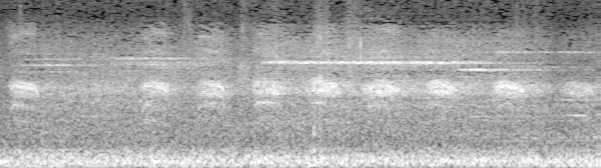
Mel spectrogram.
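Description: A bird calling in a steady series of short calls, a little under two a second, over a low background rumble.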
